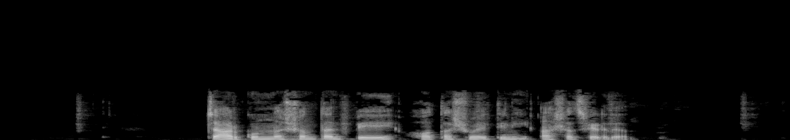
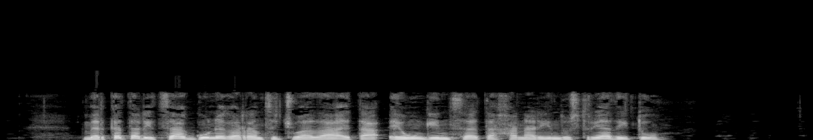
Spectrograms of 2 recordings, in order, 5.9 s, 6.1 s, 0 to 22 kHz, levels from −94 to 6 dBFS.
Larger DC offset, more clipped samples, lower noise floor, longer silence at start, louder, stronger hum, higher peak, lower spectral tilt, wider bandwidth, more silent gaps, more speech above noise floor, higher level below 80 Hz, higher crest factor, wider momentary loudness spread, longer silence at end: neither; neither; first, under -90 dBFS vs -60 dBFS; first, 1.55 s vs 0.65 s; second, -23 LUFS vs -14 LUFS; neither; about the same, -2 dBFS vs 0 dBFS; second, -5 dB/octave vs -7.5 dB/octave; about the same, 8 kHz vs 7.6 kHz; neither; first, over 67 dB vs 47 dB; about the same, -64 dBFS vs -62 dBFS; first, 24 dB vs 14 dB; about the same, 10 LU vs 8 LU; about the same, 1.25 s vs 1.15 s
